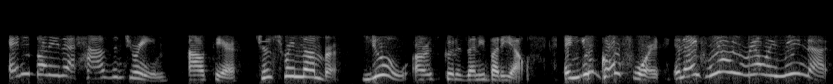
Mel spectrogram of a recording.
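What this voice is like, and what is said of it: Boston accent. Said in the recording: “my weird Boston accent, my funky, funky Boston accent”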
